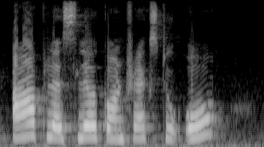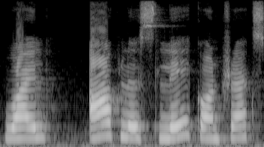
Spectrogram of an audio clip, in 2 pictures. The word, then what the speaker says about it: au: Both AU and AUX have the same pronunciation, but AU precedes a singular noun while AUX precedes a plural noun.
